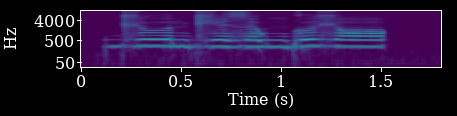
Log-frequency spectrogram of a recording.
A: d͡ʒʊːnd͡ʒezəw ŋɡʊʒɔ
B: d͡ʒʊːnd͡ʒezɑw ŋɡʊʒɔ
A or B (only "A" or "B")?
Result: A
